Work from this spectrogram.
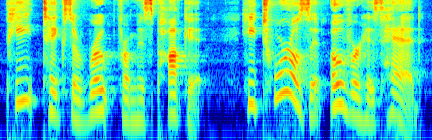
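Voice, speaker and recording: A woman narrates a children's story with a very lively, swooping delivery. She takes her time over short, emphatic phrases in a slightly low voice. There is clear noise in the recording. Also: measured pace. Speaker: read-aloud storyteller for children. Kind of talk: expressive children's picture book narration.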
